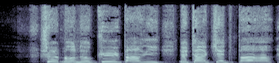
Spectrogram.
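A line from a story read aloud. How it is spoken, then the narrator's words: Exclaimed. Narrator (French): s'écria Hagrid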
